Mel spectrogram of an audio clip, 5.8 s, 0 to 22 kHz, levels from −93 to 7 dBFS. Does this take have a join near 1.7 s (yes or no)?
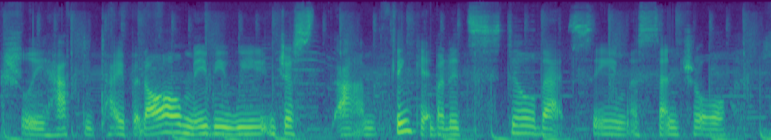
no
